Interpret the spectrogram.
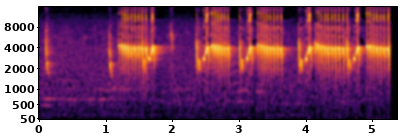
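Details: Female rufescent prinia singing persistently in nebak style, meant for tutoring contest birds: a single chip, then three bursts of rapid, metallic ticking trills, each opening with a quick swooping note.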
